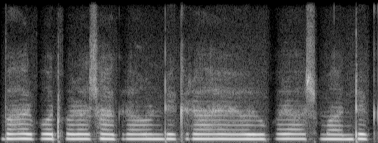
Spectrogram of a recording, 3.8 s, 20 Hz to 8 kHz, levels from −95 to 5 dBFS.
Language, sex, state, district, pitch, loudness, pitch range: Hindi, female, Madhya Pradesh, Bhopal, 260 Hz, -13 LUFS, 255-265 Hz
